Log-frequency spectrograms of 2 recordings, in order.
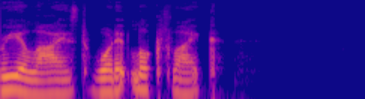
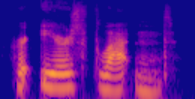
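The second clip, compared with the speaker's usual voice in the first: plain reading voice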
